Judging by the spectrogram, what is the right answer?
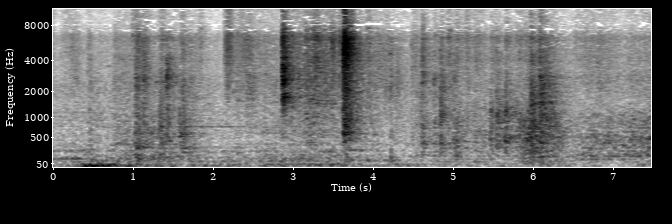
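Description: Elevator's low hum stopping as the car arrives, then its doors sliding open, with two sharp clicks about three and three and a half seconds in.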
